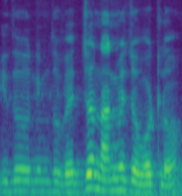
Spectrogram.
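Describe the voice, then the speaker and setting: Fast-talking, higher-pitched man on a prank call. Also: fairly even intonation, a little mellow. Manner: insistent, pleading. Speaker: radio host making prank calls. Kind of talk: prank phone call, casual colloquial talk.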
